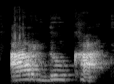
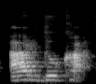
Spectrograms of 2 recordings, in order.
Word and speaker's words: Ardukat: But just to know that to pronounce it is Ardukat. Ardukat.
